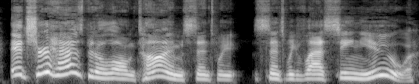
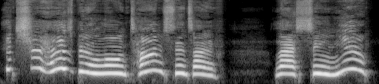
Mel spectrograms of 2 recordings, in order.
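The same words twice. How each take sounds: First: Low Patrick voice. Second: Lightly voiced higher Amy; higher girl voice. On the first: Pretend. Patrick greets friends, low voice. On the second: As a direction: lift the pitch for a girl character.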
